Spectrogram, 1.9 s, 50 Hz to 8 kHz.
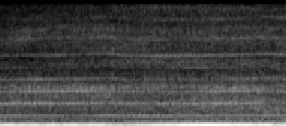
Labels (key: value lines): label: anthrophony, boat engine
recorder: SoundTrap 500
